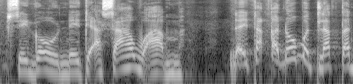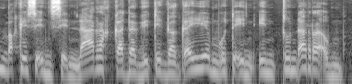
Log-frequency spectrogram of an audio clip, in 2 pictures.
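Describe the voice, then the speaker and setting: A woman's voice: low voice, sing-song, moderate pace, breathy edge, dry recording, exaggerated voice. A woman acting a nagging older mother, dry sound. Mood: reproachful. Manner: reproachful, lecturing. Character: nagging older mother scolding her grown son. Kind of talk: dramatised audio drama acting.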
